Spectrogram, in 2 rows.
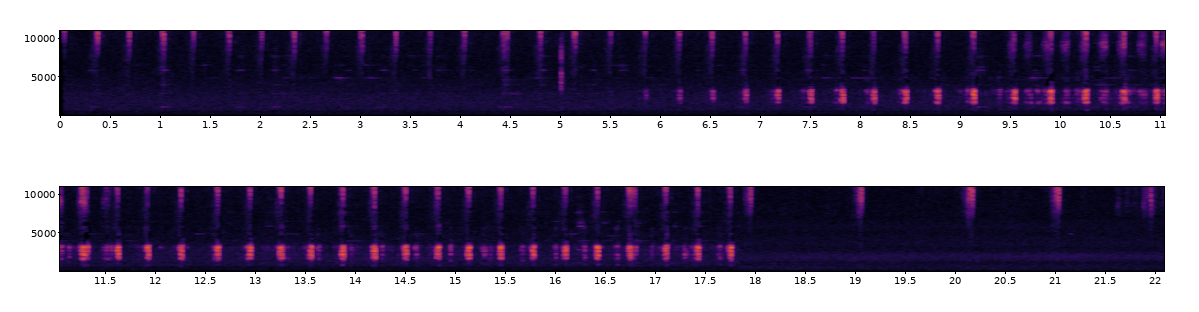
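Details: Purple meadow bush-cricket singing in Muhrtal, Austria, 9 October 2020: a steady series of short, sharp high-pitched chirps about three per second, with a lower-pitched ticking version of the pulses heard through a Pettersson D 100 ultrasound detector midway.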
